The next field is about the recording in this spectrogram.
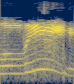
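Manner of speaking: high, loud, desperate begging voice.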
